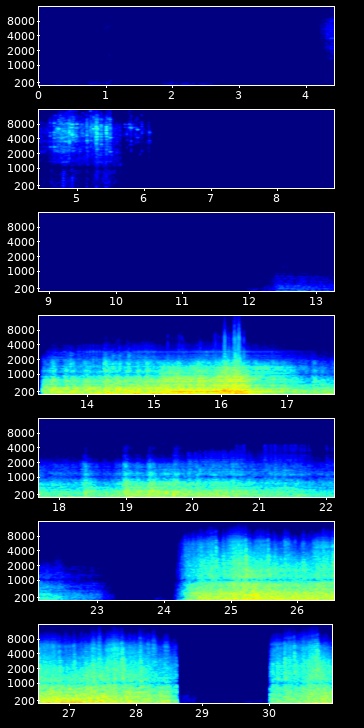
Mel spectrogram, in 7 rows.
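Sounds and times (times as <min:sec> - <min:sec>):
explosion: 0:13.3 - 0:23.0, 0:24.3 - 0:28.6, 0:30.0 - 0:30.9.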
